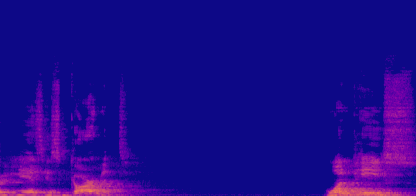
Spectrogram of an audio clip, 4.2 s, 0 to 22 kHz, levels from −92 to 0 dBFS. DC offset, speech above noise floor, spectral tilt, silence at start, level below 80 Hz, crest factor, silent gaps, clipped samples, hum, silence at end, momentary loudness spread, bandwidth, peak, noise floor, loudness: under 0.1%; 49 dB; -5.5 dB/octave; 0 s; under -90 dBFS; 18 dB; none; under 0.1%; none; 0 s; 13 LU; 14.5 kHz; -22 dBFS; -87 dBFS; -38 LUFS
